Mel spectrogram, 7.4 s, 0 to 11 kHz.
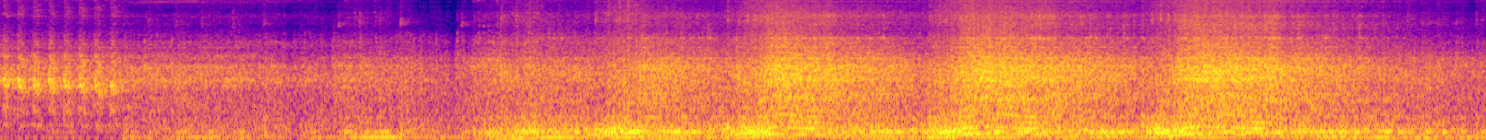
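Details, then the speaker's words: Kawasaki KZ1000 police bike, cold, choke off: engine labours and surges unevenly, never settling to a steady idle, runs rough; cause not found despite extensive testing. "yeah obviously that's with the choke off but it just does not want to run"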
